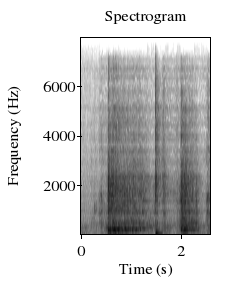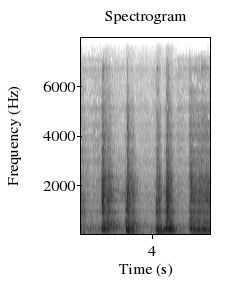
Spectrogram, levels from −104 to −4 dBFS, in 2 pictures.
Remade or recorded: remade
